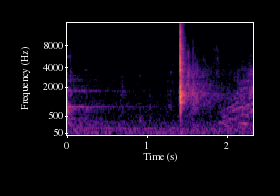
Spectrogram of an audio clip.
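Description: A baseball bat striking a pitched ball: one sharp crack about a second and a half in, with a short ringing tail.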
